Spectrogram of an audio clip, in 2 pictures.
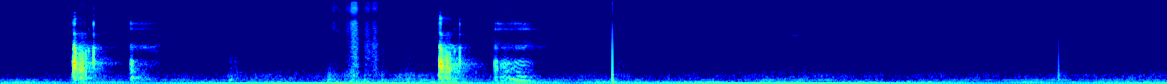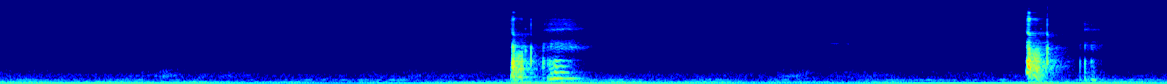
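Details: Baby: four soft, sudden catch sounds spaced several seconds apart in a quiet room; infant hiccups.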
